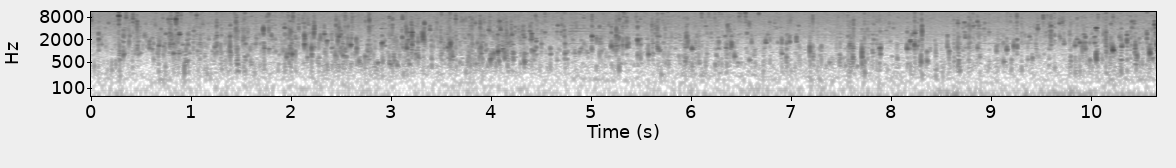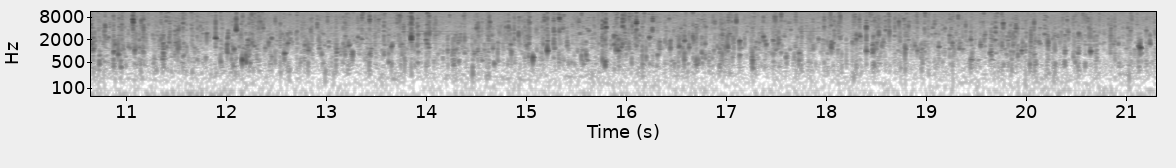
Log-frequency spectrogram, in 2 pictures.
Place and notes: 해빙강 thawing rivulet
...ice melt flows beneath a frozen rivulet
강원도, 대한민국, 24 January 2021, 12:00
